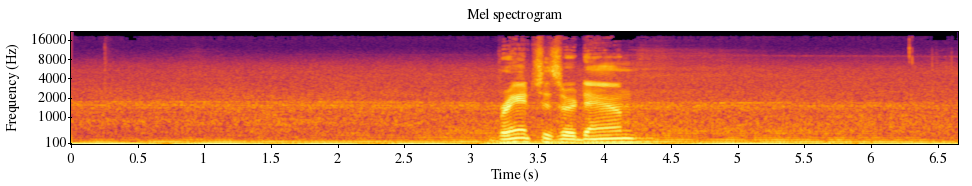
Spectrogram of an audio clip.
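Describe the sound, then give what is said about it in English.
A steady roar of highway traffic zipping by on the I-680 loop hums low and constant throughout, heard while walking up a deer path, with a short spoken phrase rising briefly over it midway. “On the I-680 loop. You can probably hear the traffic.”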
